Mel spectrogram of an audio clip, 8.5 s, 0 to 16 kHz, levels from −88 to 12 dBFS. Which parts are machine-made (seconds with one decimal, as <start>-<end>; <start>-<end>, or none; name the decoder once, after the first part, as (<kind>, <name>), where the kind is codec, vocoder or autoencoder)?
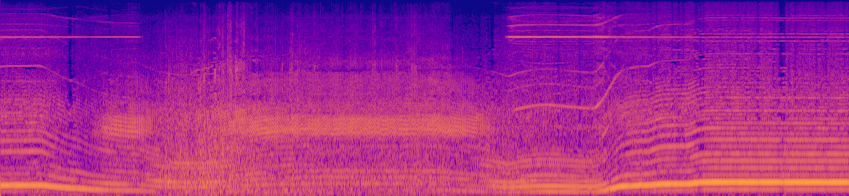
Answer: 2.9-4.5 (vocoder, Vocos); 5.9-6.4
